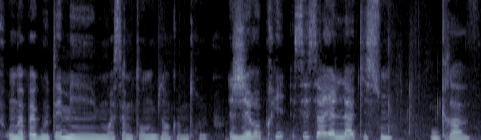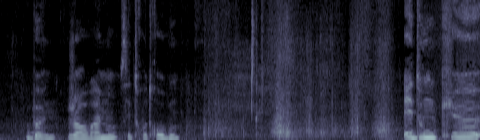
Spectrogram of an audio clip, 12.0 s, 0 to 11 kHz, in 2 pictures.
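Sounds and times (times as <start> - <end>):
cereal box rustling: 8.4 - 11.7.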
